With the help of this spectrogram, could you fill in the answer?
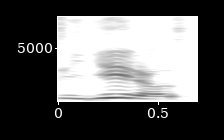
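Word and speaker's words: gyros: put in the gyos so you say like the Yos it's basically like say say Euros please no say it how you say itos gy roll yeah there you go it's Yos but basically ziki and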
